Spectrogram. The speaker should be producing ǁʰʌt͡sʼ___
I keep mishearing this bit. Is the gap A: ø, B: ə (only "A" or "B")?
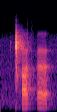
B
